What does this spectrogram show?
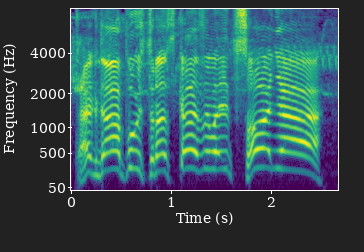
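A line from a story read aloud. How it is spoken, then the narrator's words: Two voices shouting. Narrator (Russian): Закричали болванщик и заяц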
